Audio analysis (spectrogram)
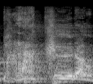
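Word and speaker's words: ברך: 여러분, 이 복이라는 단어는 히브리어로 바라크라고 발음을 합니다.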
